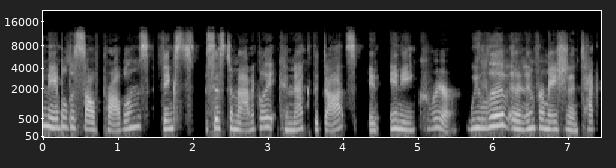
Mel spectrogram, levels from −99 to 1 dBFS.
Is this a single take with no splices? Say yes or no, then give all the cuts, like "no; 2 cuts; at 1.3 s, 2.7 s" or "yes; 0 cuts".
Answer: no; 4 cuts; at 1.5 s, 3.1 s, 4.3 s, 5.6 s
